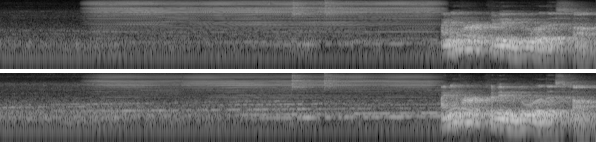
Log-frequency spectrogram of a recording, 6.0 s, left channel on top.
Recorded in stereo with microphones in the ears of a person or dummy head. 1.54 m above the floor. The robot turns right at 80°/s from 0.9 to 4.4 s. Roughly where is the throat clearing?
No throat clearing in this recording.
